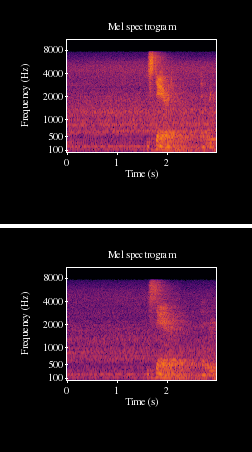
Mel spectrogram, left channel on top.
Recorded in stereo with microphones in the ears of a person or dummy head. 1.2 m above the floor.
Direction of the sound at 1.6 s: 35° left (ahead or behind).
